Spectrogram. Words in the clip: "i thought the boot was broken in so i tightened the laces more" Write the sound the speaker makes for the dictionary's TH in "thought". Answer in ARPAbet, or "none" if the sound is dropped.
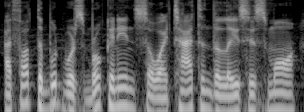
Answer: TH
